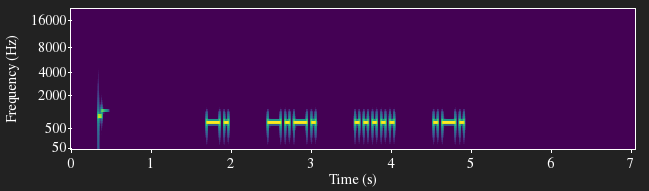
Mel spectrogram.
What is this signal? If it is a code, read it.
Morse code, heard as a keyed tone, about 22 wpm, spaced as for 12 wpm, 700 Hz. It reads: NC5R
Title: USA Call Signs - 4 Characters - 3x Character Spacing - 22wpm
